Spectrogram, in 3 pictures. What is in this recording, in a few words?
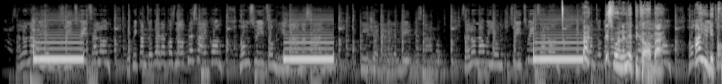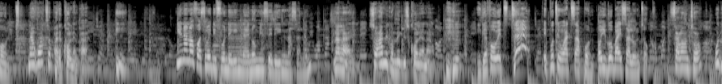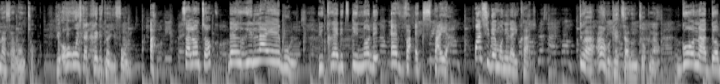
Jingle; Salone Talk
